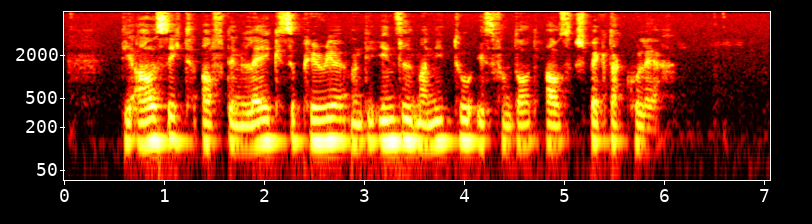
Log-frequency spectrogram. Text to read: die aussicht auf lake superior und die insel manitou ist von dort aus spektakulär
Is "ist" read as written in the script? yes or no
yes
